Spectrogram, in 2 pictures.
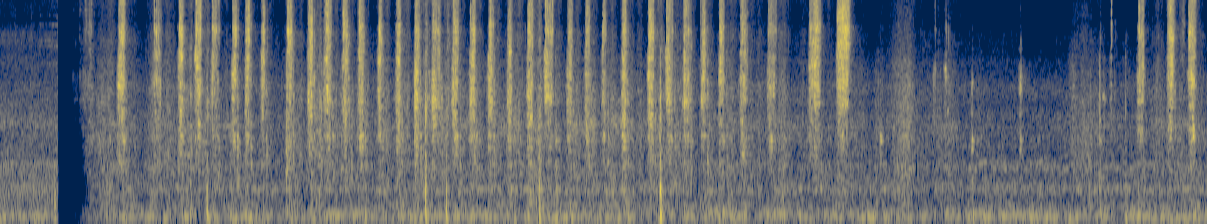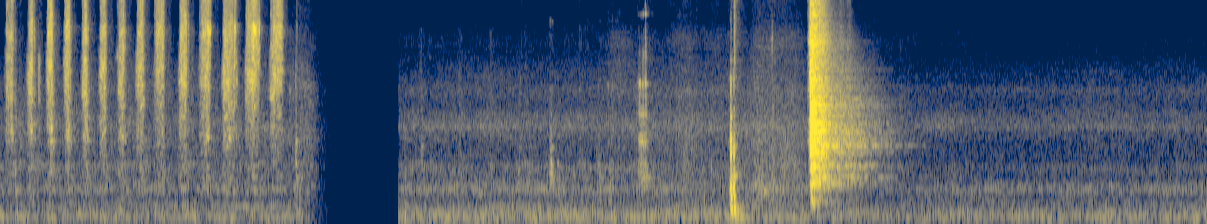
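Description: Hand ratchet clicking in quick runs of about four clicks a second while backing off the fuel pump's mounting nuts, with a pause between runs. Near the end, a single sharp metallic clank.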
